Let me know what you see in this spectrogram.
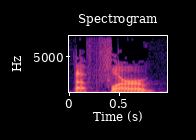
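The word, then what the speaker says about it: Fliehr: Fleur, basically pronounced it not as a Flair.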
